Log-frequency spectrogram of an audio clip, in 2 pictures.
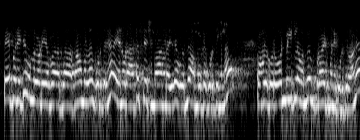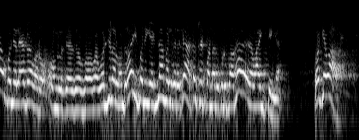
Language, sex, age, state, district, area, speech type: Tamil, male, 60+, Tamil Nadu, Mayiladuthurai, urban, conversation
